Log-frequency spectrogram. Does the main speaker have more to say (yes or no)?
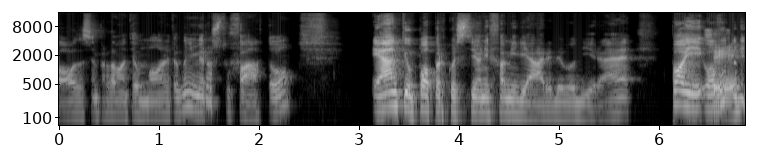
yes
